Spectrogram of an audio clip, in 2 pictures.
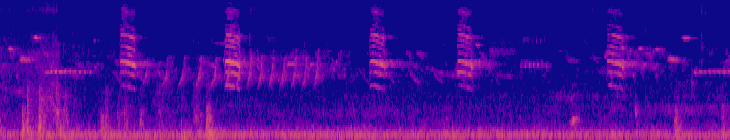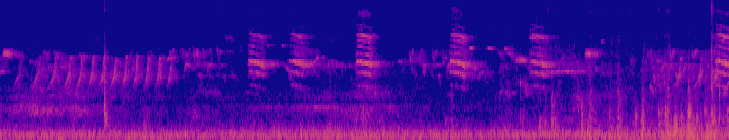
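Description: Birds singing: short clear calls repeated every second or two, with a fast trill twice in between, over a faint low rumble.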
